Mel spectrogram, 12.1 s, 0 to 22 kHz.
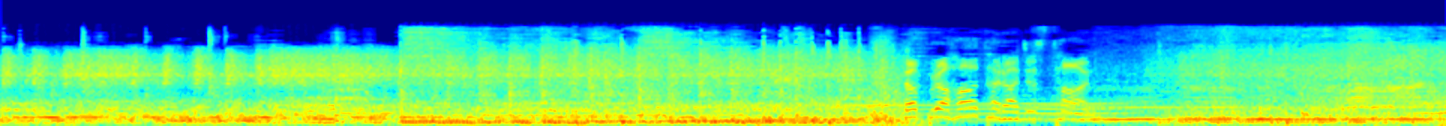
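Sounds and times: rally car engine running hard: 0:00.0 - 0:12.0.

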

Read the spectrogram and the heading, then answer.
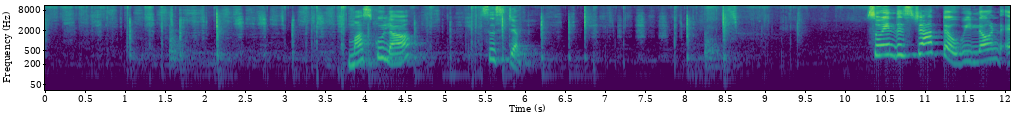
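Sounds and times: chalk tapping and scraping on chalkboard: 0:00.0 - 0:09.1.

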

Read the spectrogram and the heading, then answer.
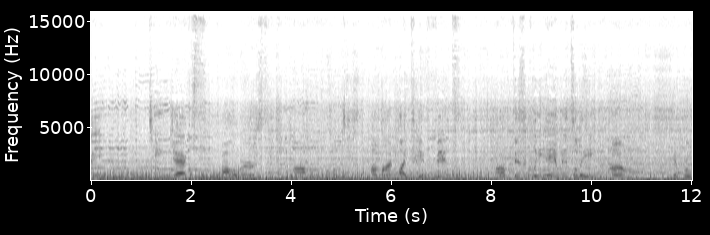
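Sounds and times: car road and engine rumble: 0:00.0 - 0:12.0
woman talking: 0:04.0 - 0:04.6, 0:05.6 - 0:07.3, 0:11.6 - 0:12.0.

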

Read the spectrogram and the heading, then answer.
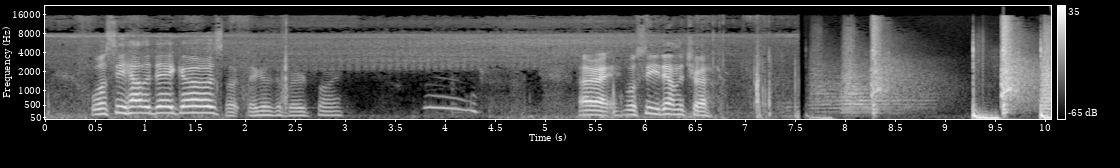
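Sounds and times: insects buzzing and trilling: 0:00.0 - 0:07.6.

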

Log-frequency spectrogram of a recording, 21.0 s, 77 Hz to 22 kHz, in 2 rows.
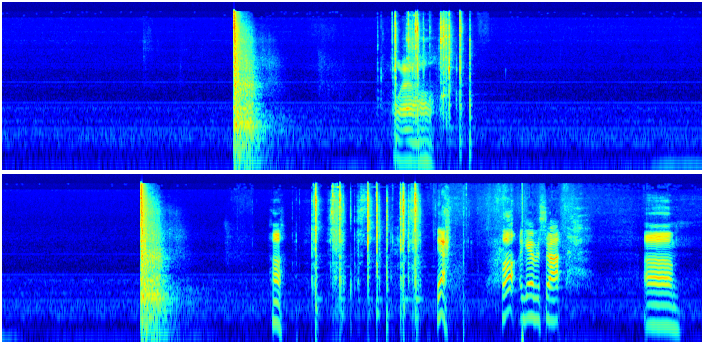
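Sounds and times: rifle shot: 0:03.5 - 0:04.4, 0:12.6 - 0:14.1
sharp clicks: 0:05.6 - 0:07.1.

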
